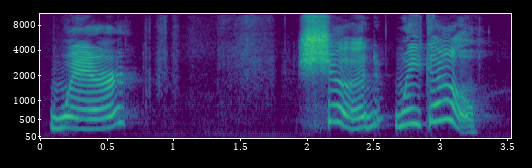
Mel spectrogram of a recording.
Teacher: Did you hear how my voice went up at the end? And where, when it starts a sentence, is a question word.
